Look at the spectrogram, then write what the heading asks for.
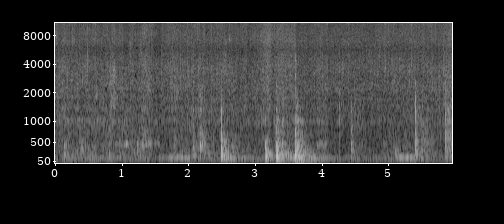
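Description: Beaten eggs and chopped vegetables sizzling in a hot oiled nonstick wok while a wooden spatula stirs them. There is a steady frying hiss, with irregular scrapes and taps of the spatula against the pan.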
